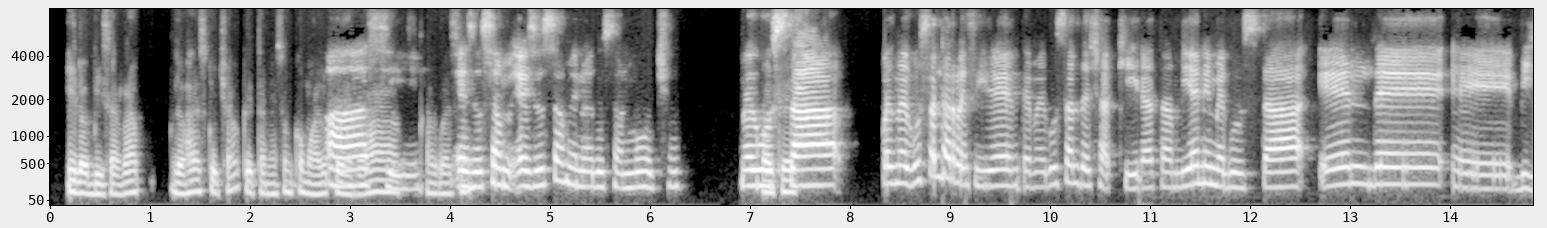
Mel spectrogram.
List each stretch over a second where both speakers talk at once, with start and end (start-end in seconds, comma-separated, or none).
2.7-4.3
